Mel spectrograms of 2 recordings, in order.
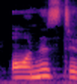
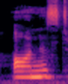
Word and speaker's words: honest: যখন আমরা অনেস্ট ম্যান বলছি বা আর বলছি তখন কিন্তু আমরা উচ্চারণ করছি ও এর, এইচ এর উচ্চারণ হয়, সেটার উচ্চারণ আমরা করছি না। যেরকম আমরা অনেস্ট বলছি, ও এর সাউন্ড আসছে, ভাওয়েল সাউন্ড আসছে ও, অনেস্ট ম্যান। আর, ও ইউ আর এর উচ্চারণ হচ্ছে এইচ, এখানে সাইলেন্ট।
